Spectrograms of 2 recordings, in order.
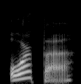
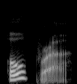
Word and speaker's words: Orpah: The baby was supposed to be named Orpah after a biblical character, but people mispronounced it as Oprah, and the name stuck.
